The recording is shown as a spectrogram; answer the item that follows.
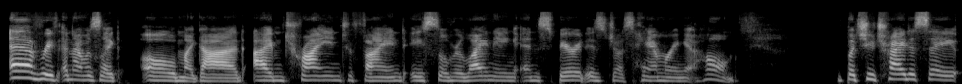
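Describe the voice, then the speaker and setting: A woman co-host with a bright, clear voice tells stories in a chatty way and acts out the voices of the people in them. The sound is dry and close, with no room around it. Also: mid-range voice, no echo. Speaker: podcast co-host and tarot reader. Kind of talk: casual podcast conversation.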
